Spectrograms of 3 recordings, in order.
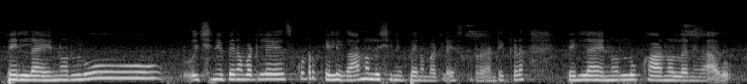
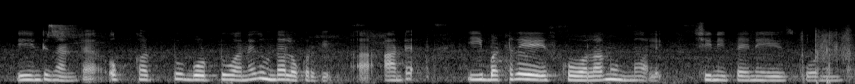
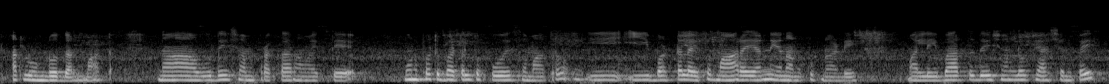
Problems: background sounds at intervals, background conversations at intervals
